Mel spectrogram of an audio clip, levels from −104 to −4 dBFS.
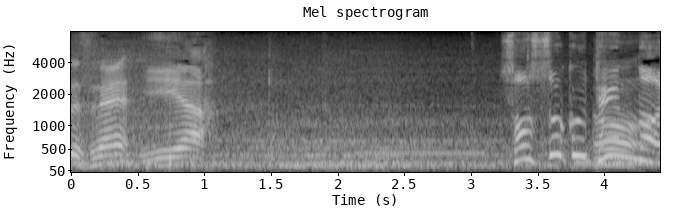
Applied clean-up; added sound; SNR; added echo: none; Telephone; 17 dB; none.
